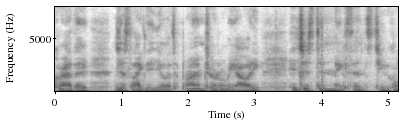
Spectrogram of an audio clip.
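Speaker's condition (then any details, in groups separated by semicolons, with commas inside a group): Cerebral palsy; wheelchair bound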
